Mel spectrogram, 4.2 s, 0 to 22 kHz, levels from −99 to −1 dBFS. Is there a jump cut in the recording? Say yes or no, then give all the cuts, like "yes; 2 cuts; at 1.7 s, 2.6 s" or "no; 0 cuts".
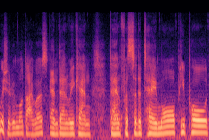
yes; 1 cut; at 1.0 s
